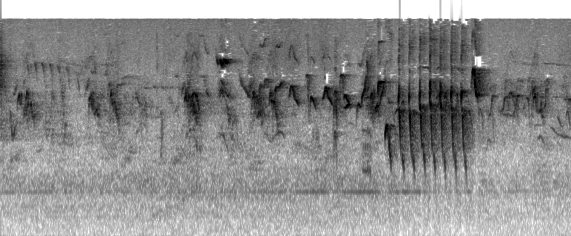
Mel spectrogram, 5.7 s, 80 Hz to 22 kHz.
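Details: Common nightingale song recorded in 2020, with varied whistled phrases leading into a fast, loud run of repeated sharp clicks around four seconds, then softer notes.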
